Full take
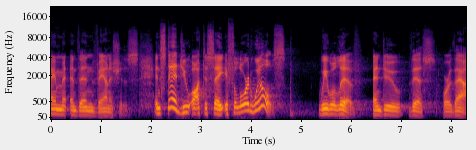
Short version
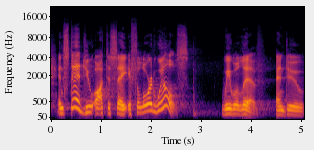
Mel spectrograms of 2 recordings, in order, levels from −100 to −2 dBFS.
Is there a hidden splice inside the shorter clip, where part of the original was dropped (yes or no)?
no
